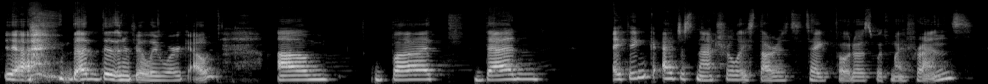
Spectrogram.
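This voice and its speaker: A woman's voice: mid-range voice, lively intonation, slow pace, gravelly. A woman in her twenties from Latvia, a guest photographer telling her story in a modest, laughing way. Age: 20s. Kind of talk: casual interview chat.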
